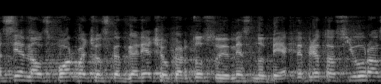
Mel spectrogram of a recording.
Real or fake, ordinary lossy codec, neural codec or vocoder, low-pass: real; MP3, 48 kbps; none; 9.9 kHz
